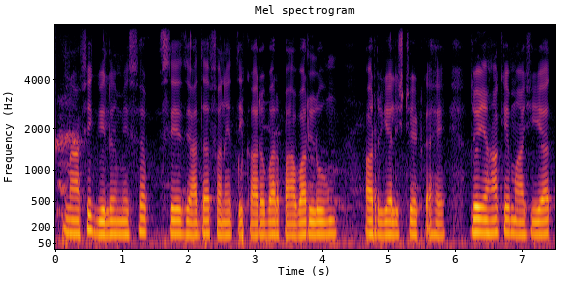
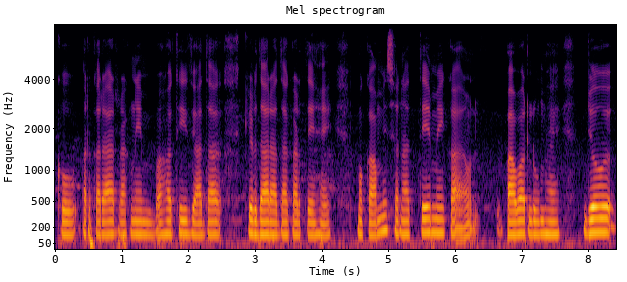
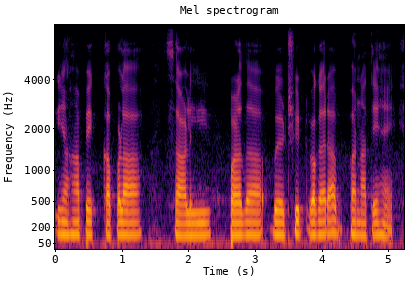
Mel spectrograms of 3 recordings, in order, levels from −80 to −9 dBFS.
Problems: none marked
